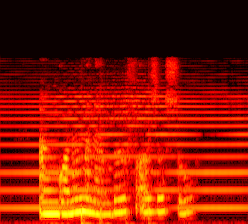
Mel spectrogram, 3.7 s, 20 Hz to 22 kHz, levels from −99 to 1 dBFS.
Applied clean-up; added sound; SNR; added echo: none; Bowed string instrument; 13 dB; reverberation time 0.2 s.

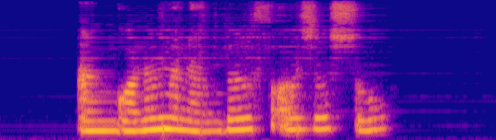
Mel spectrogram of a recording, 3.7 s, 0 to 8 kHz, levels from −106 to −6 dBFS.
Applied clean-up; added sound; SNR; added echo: neural mask model DeepFilterNet 3.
